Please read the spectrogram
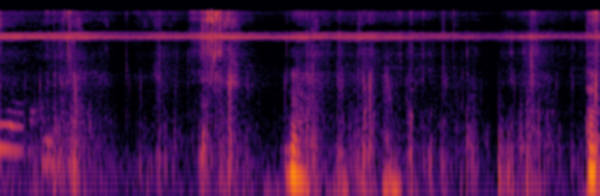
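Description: Footsteps of a person walking through a field of young rice plants: soft, irregular steps with brushing of the plants. A brief voice sounds about three seconds in.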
